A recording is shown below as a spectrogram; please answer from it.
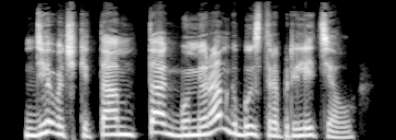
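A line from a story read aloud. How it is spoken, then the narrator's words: Wry chuckle. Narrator (Russian): хмыкнул Павел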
